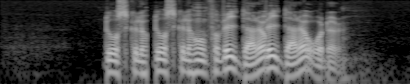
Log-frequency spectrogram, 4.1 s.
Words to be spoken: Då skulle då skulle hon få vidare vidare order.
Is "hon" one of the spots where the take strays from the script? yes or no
no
